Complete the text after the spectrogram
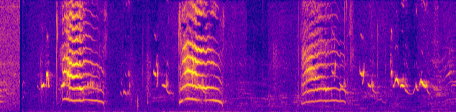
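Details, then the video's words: Playful puppies in a garden whimper in high, sliding whines, three main drawn-out cries about every one and a half seconds, with softer squeaks between them. "Adorable Puppies Playing in the Garden – Cute Dog Sounds"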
